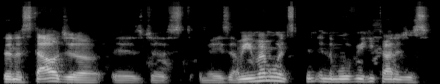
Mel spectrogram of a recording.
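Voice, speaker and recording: Bright, gushing man in casual chat. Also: mid-range voice. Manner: excitable, gushing, quick laughs. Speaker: diorama artist on a live panel.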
